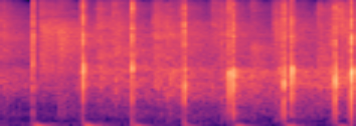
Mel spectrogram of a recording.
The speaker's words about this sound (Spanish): Un aplauso para vosotros por aguantar la chapa.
